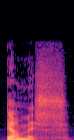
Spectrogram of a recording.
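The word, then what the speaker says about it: Hermès: the s of hermes is not silent this is a bit of an exception hermes hermes then comes chloe and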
